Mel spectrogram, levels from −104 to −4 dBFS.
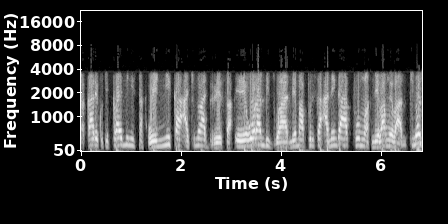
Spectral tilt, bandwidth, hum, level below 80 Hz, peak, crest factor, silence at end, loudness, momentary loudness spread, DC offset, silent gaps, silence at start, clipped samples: -3.5 dB/octave; 3.9 kHz; none; -42 dBFS; -4 dBFS; 12 dB; 0 s; -16 LUFS; 5 LU; under 0.1%; none; 0 s; under 0.1%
